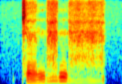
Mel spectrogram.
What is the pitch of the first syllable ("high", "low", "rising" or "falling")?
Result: low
